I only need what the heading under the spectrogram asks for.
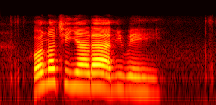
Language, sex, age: Venda, female, 24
